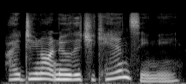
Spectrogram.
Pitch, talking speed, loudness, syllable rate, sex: 220 Hz, 290 wpm, -15 LUFS, 5.2 syllables/s, female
